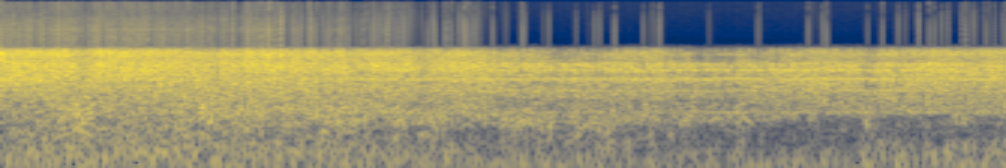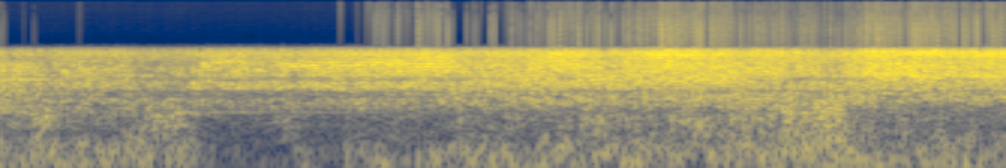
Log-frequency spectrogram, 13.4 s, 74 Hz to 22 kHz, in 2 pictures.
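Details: E-flite A-10 Thunderbolt II RC jet, twin 64mm electric ducted fans: loud rushing roar with an uneven, fluttering rasp rising and dipping; motor sounds bad, rough and noisy, cause unknown.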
